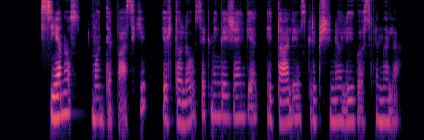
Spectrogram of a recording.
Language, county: Lithuanian, Vilnius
